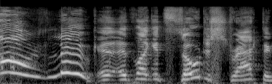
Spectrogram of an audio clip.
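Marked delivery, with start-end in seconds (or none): 0.0-1.0 very high, loud faux British accent, stretched "oh". Mocking an actress's line from the movie: imitating Leia's faux British accent. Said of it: "faux British accent that goes in and out".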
